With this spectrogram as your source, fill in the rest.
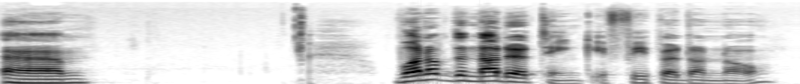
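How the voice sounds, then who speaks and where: Hungarian-accented man, young, cheeky podcast banter, very animated pitch. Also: normal speed, no room sound, clean studio sound. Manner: playful, blunt and teasing. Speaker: podcast co-host. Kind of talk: casual podcast chat.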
